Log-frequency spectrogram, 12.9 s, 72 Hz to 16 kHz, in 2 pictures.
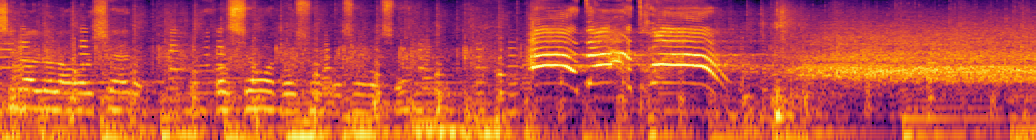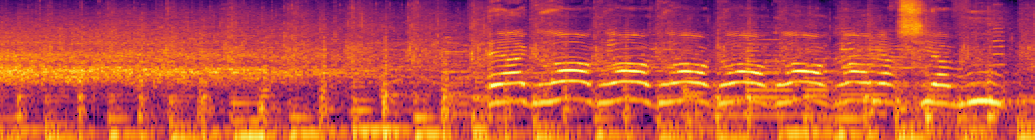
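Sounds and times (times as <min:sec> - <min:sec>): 
speech: 0:00.2 - 0:03.1, 0:09.5 - 0:12.8
large festival crowd cheering and shouting in La Rochelle: 0:03.2 - 0:12.9.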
